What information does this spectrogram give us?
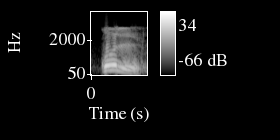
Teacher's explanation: زبان کی جڑ جب تالو کے نرم حصے سے لگتی ہے تو ادا ہوتا ہے قاف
